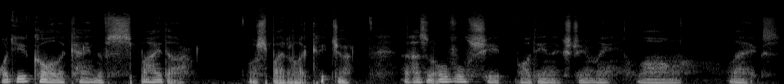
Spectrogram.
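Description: A soft-spoken man with a Scottish accent talks at a very deep, low pitch. His speech has long, frequent pauses. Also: moderate pace. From Scotland. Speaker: ASMR creator. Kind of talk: ASMR accent tag, casual talk to camera. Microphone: studio mic.

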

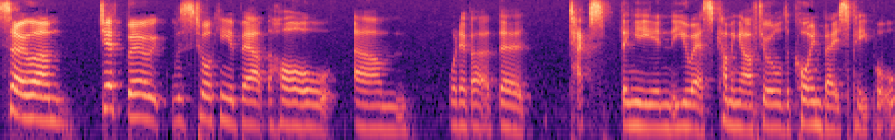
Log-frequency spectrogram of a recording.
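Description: A woman of medium pitch at a fairly slow pace, in a very clean recording with a silent background. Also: ordinary pitch variation. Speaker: cryptocurrency trader. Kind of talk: casual chat.

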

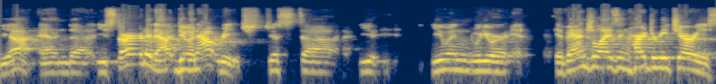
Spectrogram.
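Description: Over a quiet background, a man talks at a moderate pace with ordinary pitch variation. His voice is high-pitched, with a bright, sharp tone. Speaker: interview host. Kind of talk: interview question. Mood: warm, friendly. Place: home room. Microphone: webcam.

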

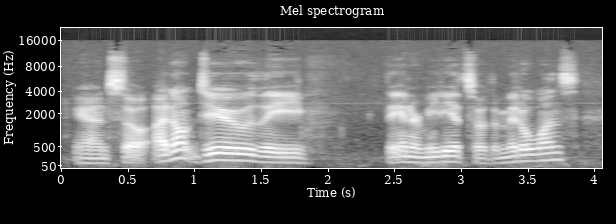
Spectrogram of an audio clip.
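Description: In a dry recording with no echo, a man speaks at a moderate pace with ordinary pitch variation. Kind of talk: tutorial. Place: open country. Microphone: phone near.

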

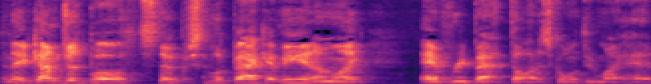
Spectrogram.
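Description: With audible room echo around him, a man talks at a fairly quick pace and with ordinary pitch variation. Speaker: guest. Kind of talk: comedic storytelling in a casual interview. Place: studio.

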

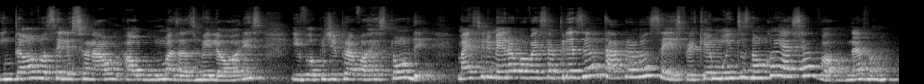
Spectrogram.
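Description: A woman's high-pitched voice with very wide pitch swings, a moderate pace, hardly any pauses and audible room echo. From Brazil. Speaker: YouTuber. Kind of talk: casual chat. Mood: warm, cheerful. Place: kitchen. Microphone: webcam.

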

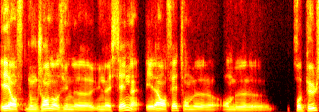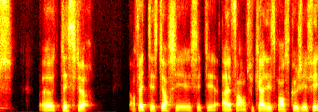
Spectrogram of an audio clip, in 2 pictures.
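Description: A man speaks in a dark, mellow tone with ordinary pitch variation against a quiet background. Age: 30s. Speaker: engineer and startup CTO; interview guest. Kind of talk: casual interview conversation. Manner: halting, many hesitations. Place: home room. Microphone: headset.

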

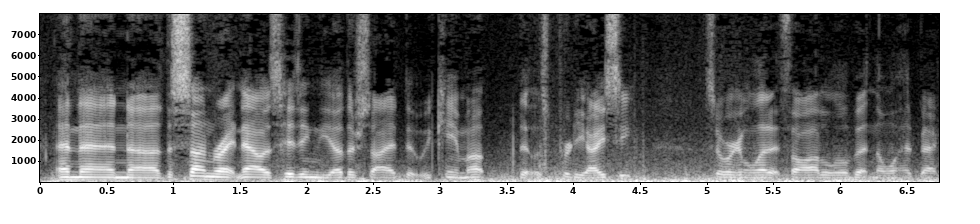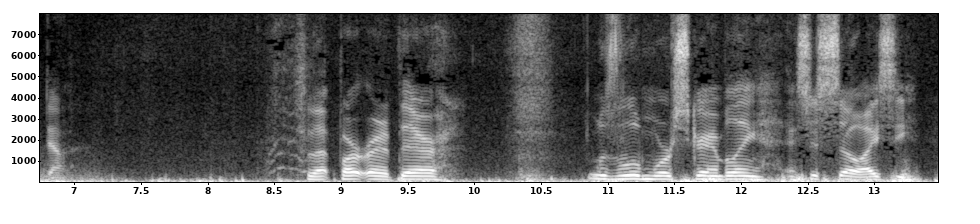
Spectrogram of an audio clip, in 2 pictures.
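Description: A man with a medium pitch talks at a fairly quick pace, leaving long, frequent pauses. His pitch barely moves, and background noise is clearly audible.

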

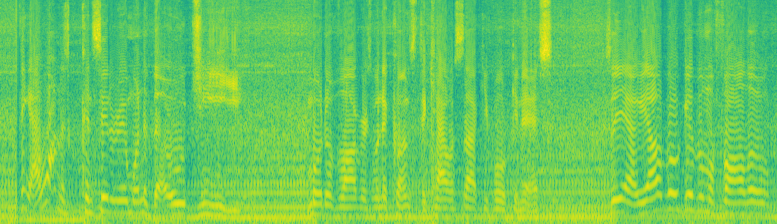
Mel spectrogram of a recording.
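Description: Very fast speech from a man with an American accent, dry and echo-free, over loud background noise. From San Francisco Bay Area, California. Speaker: motorcycle vlogger. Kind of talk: casual vlog. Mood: relaxed, startled once. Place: motorbike. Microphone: helmet.

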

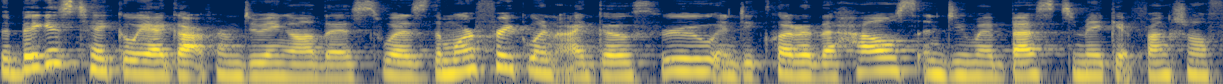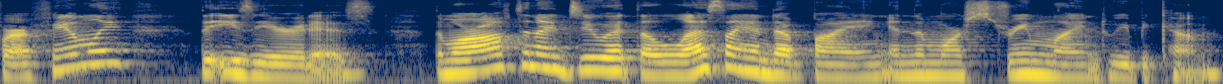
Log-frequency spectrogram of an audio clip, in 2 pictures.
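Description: A woman speaks at a fairly quick pace with few pauses, her pitch medium and her tone fairly bright. Her pitch varies in an ordinary way.

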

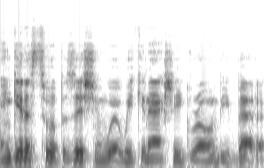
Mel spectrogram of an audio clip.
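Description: With a very clean recording and a silent background, a man speaks in an American accent with fairly even intonation. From Brooklyn, New York, later North Carolina. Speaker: podcast host, entrepreneur. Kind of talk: casual chat.

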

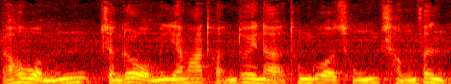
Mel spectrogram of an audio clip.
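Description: A man's fairly high voice at a moderate pace, fairly even in intonation, over light background noise. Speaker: steel industry researcher. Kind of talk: interview soundbite.

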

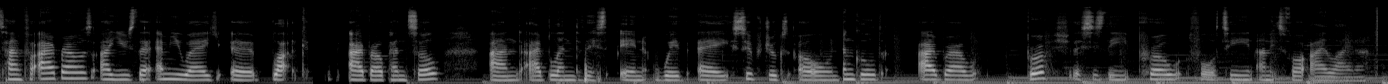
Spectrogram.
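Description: A woman with a British accent speaks at a very slow pace. Faint music plays in the background. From England. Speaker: beauty vlogger. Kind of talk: casual makeup tutorial talk to camera. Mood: relaxed, modest, friendly. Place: home room. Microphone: phone near.

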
